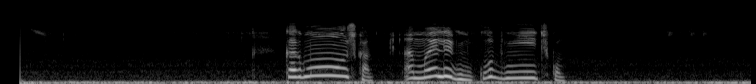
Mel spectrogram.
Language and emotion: Russian, positive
